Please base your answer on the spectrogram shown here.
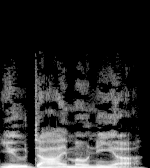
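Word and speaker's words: eudaimonia: He called it udeimmonia, pronounced udimonia.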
